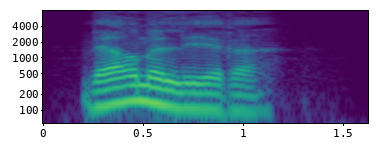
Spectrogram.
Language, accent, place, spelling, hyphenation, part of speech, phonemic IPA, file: German, Germany, Berlin, Wärmelehre, Wär‧me‧leh‧re, noun, /ˈvɛʁməˌleːʁə/, De-Wärmelehre.ogg
- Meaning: thermodynamics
